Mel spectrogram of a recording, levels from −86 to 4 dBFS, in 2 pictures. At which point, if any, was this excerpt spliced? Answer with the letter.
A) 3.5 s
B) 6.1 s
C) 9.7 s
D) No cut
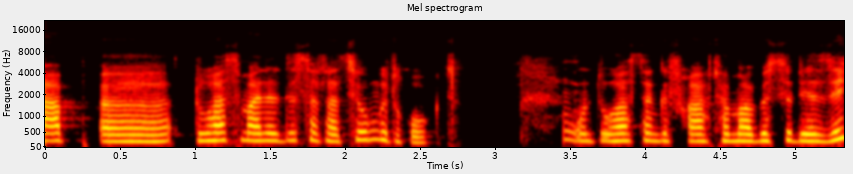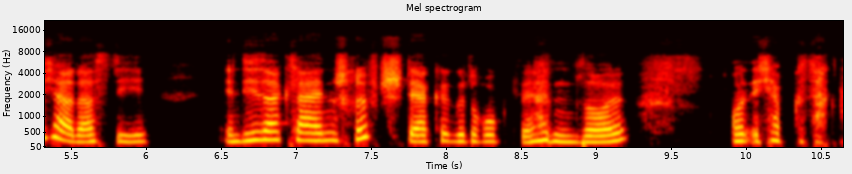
A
